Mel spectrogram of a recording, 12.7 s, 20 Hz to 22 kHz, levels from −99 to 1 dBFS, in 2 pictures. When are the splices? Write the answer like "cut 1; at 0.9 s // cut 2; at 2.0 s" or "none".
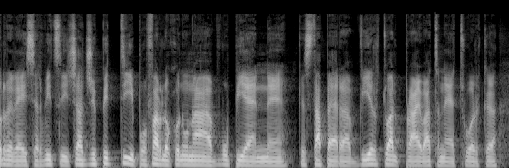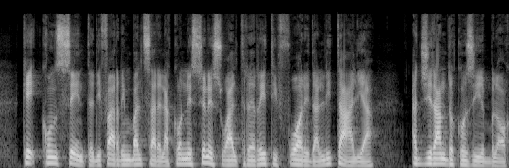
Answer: none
